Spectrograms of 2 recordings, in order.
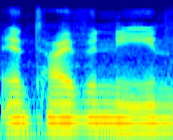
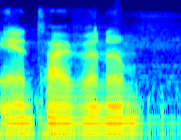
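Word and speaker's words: antivenin: front of my face you can call it antivenom but I call it anti venine that's the exact that's the correct way to say it most people say antivenom they're wrong but anyway not any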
